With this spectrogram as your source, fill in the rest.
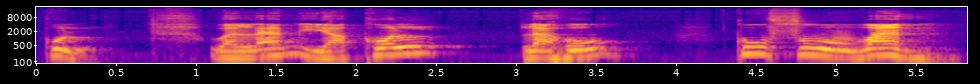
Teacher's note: Silence the nun because of this rule of idgham bighayri gunna, without gunna. So there's no nun, no khayshum sound.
